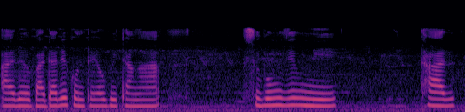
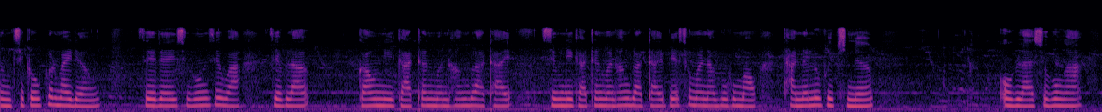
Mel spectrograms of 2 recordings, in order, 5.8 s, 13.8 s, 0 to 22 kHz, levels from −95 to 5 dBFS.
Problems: low volume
